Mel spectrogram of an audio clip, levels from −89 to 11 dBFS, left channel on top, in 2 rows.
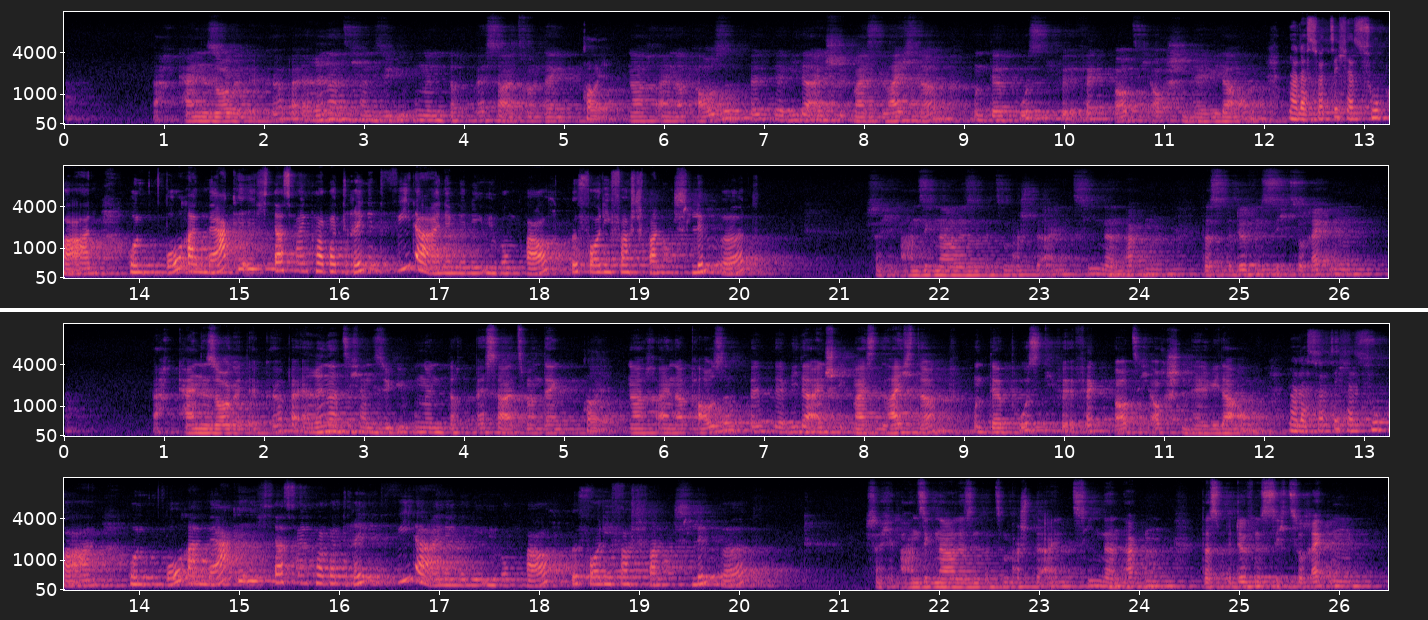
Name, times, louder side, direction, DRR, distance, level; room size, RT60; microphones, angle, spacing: voice 1, 0.9-5.0 5.3-11.9 21.3-26.1, right 2 dB, 65° right, 1 dB, 4.0 m, -30 dB
voice 2, 12.2-20.1, left 3 dB, 55° left, 4 dB, 2.3 m, -24 dB
28.0 x 21.5 x 7.1 m, 1.5 s
head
